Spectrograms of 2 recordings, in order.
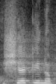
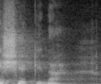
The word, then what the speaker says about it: Shekinah: At ito po, Shekinah po, ang pagkakabigkas dyan. Hindi po Shekinah. Ang gumagawa lang po noon ay yung mga Amerikano.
